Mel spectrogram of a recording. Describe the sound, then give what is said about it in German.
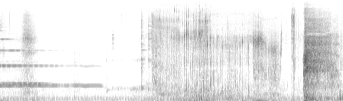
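A glass rings out briefly, then wet slurping follows in several noisy, airy bursts as wine is drawn in and aerated during a tasting, ending in a louder gurgling slurp. “Wird geschlürft.”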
